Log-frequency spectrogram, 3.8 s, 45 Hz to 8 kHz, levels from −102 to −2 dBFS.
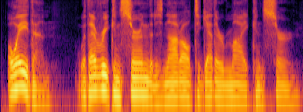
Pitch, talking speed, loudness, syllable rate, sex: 90 Hz, 175 wpm, -18 LUFS, 5.7 syllables/s, male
